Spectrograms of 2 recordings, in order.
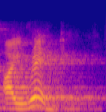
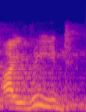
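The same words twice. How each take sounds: First: The verb rhymes with bed. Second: The verb rhymes with seed. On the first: The reading happened in the past. "so this is past" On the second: The reading happens now or habitually. "so this is present"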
